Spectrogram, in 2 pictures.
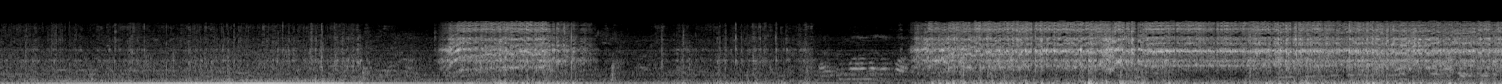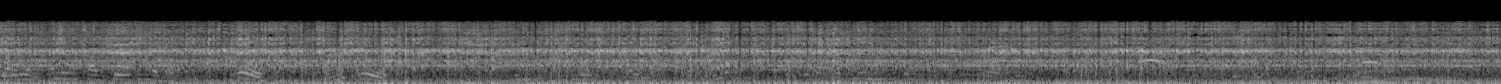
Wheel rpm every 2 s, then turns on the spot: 20, 20, 100, 20, 60, 220, 240, 230, 230, 230, 230, 230, 230, 230, 230.
0-4 6-8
